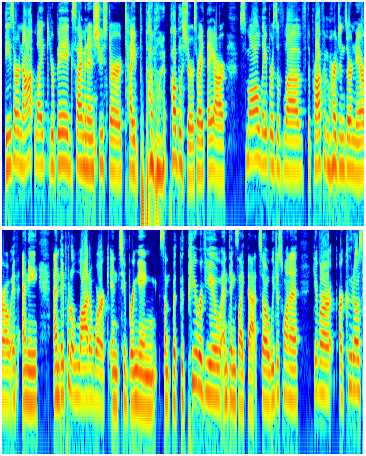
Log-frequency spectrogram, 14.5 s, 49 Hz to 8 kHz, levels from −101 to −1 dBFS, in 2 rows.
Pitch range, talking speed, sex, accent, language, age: 165-200 Hz, 205 wpm, female, American, English, 20-39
